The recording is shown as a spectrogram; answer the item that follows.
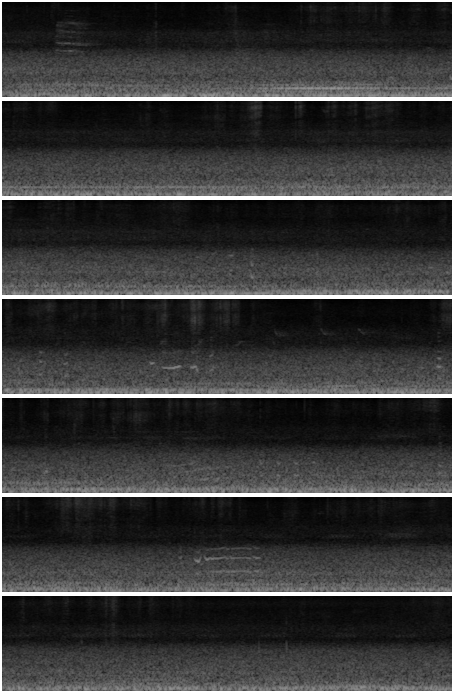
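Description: Backyard hens clucking softly while foraging, with a low drawn-out call a couple of seconds in and a few short chirping calls later on, over a steady low rumble.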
